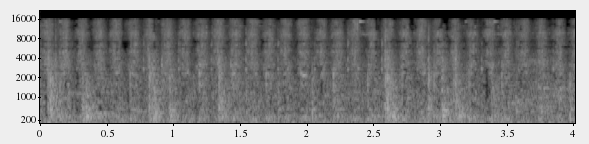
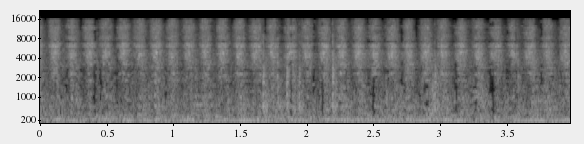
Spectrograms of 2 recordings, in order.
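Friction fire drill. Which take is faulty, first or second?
second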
